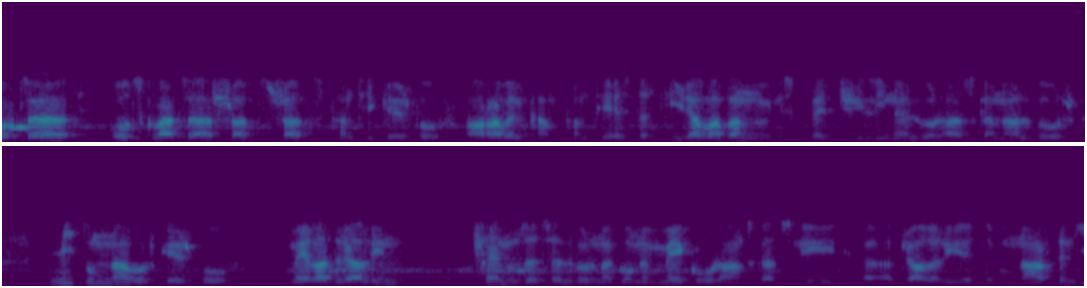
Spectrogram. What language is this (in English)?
Armenian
